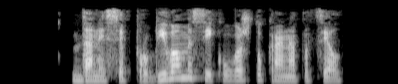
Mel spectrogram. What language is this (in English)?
Macedonian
